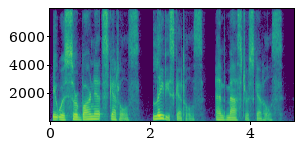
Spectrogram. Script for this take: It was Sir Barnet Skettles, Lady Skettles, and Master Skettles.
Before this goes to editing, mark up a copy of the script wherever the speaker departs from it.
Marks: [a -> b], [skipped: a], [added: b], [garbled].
It was Sir Barnet Skettles, Lady Skettles, and Master Skettles.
